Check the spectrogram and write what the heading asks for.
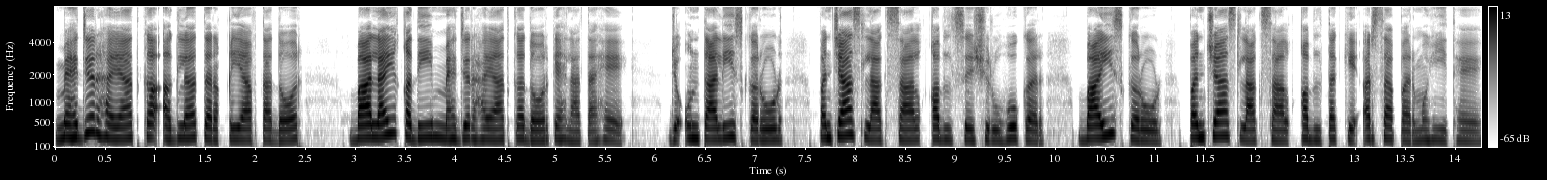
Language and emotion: Urdu, neutral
